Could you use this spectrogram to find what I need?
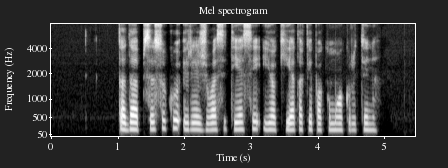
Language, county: Lithuanian, Kaunas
